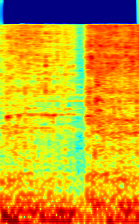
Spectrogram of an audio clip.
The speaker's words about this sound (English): So that's the tiger roaring.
